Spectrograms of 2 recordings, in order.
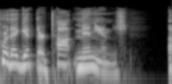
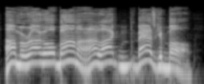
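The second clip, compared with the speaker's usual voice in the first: mocking Obama to blacks; 3 semitones higher than usual. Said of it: "he's like".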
